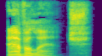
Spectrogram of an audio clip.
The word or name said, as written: avalanche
